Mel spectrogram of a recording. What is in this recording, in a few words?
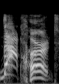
"ouch", Rasta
